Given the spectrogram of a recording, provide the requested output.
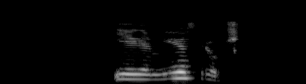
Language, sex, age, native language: Icelandic, male, 9, Icelandic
